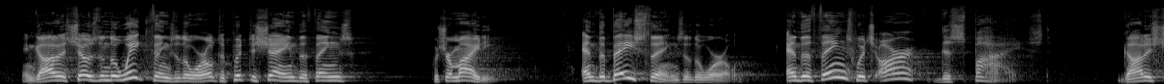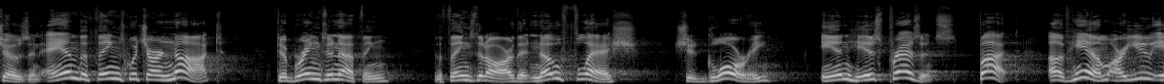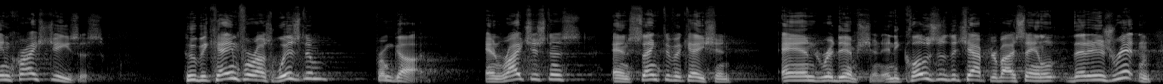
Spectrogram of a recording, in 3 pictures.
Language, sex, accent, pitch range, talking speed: English, male, American, 155-225 Hz, 155 wpm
